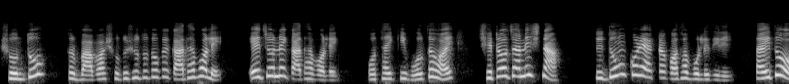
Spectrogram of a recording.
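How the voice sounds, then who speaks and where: A woman voicing a sharp-tongued neighbor woman who scolds and finds fault. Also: sits high, lively intonation, quick pace, no room sound, highs cut off. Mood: scolding.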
